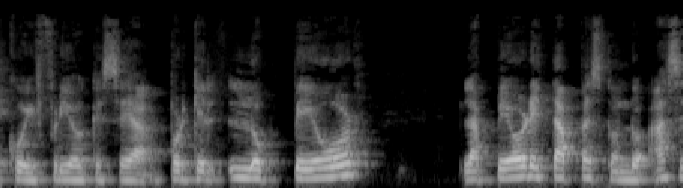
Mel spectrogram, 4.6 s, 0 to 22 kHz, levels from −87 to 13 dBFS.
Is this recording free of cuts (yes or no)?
yes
